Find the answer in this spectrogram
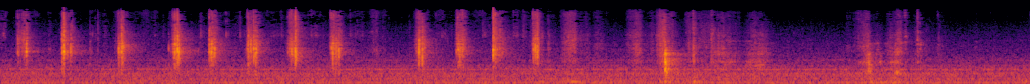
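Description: Kitchen knife chopping on a cutting board while cutting an onion: quick sharp chops about two a second for roughly five seconds, then one loud chop about two-thirds of the way in and two fainter ones near the end.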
